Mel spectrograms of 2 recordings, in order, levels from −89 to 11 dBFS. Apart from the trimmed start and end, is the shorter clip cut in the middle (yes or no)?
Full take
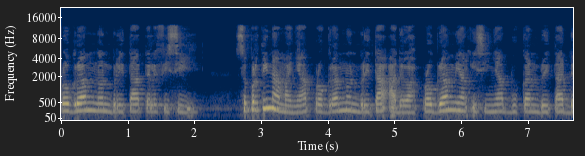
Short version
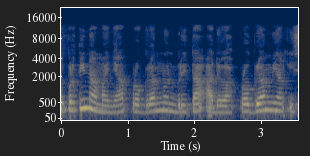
no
